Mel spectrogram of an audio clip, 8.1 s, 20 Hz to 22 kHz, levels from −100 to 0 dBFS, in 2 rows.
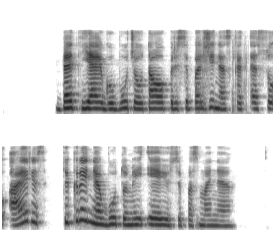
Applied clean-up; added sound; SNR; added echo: neural mask model DeepFilterNet 3.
